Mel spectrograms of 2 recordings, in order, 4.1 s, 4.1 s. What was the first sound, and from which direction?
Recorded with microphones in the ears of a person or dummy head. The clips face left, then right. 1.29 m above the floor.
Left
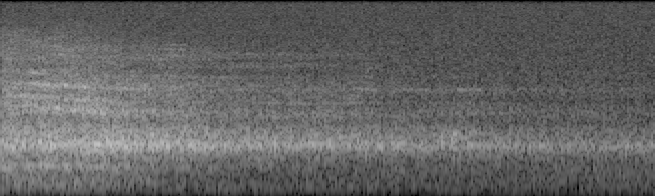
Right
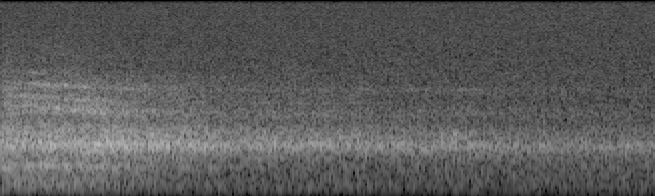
Only background noise.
